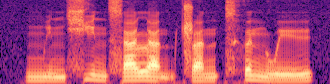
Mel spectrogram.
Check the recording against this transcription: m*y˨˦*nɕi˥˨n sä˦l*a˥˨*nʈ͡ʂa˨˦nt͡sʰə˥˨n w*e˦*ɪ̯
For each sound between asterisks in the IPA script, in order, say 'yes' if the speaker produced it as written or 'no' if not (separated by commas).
no, no, no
